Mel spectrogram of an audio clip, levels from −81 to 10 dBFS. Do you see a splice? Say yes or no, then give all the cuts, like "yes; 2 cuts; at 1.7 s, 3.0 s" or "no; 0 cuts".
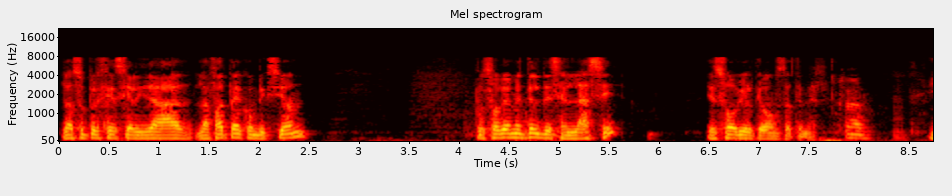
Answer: no; 0 cuts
